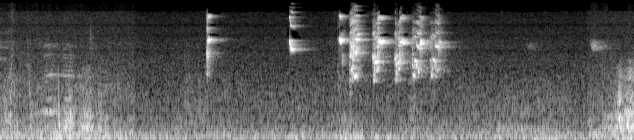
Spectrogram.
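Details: Singing lovebird giving thin, high chirps, then a quick run of five or six bright squeaky notes, with faint low room noise throughout.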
